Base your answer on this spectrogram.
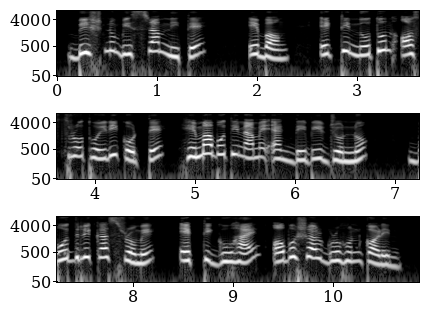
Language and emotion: Bengali, neutral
